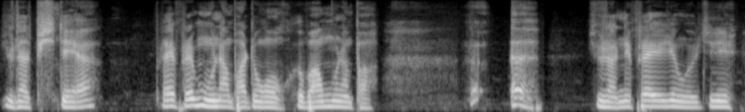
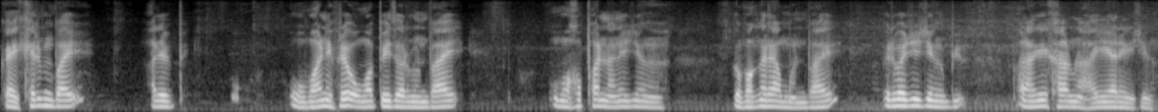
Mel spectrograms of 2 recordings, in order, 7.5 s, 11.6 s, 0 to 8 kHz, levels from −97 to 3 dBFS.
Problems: low volume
